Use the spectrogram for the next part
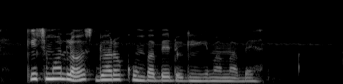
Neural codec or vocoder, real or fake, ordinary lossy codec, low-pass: none; real; Opus, 24 kbps; 5.4 kHz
